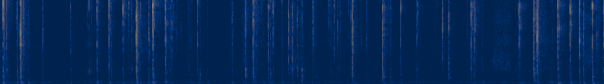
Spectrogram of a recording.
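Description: Fingertips and acrylic nails type and tap on the plastic chiclet keys of a silver metal laptop. A steady run of quick, bright clicks, with a few louder taps, rises over a faint low hum.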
